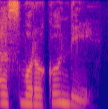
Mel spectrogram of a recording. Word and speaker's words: Asmoroqondi: Sebutan itu mengikuti pengucapan lidah Jawa dalam melafalkan As-Samarkandi, yang kemudian berubah menjadi Asmorokondi.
